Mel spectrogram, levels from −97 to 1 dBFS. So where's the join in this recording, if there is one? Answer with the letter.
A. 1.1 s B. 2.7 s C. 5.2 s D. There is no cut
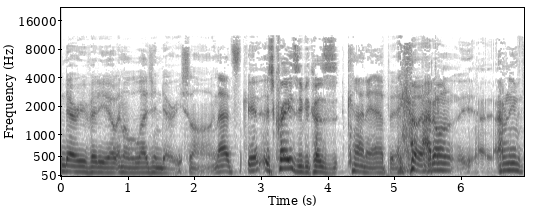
B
